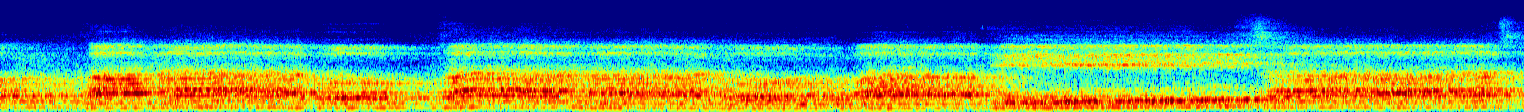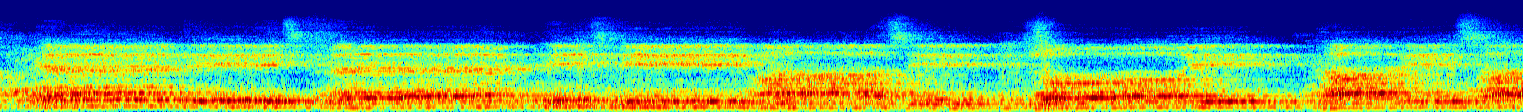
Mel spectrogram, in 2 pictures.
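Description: Byzantine chant: voices singing slow melodic phrases of a few seconds each, with long held notes, over a steady low drone.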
